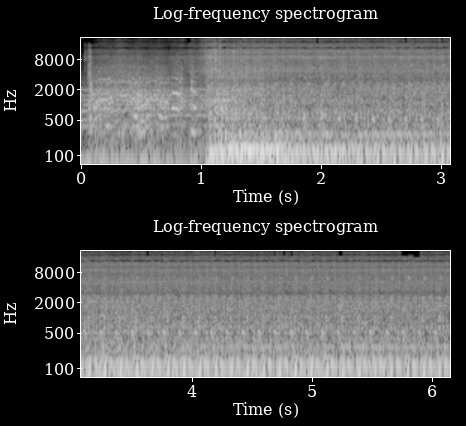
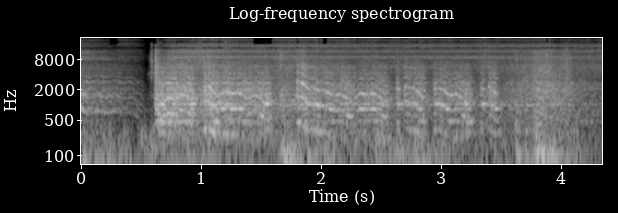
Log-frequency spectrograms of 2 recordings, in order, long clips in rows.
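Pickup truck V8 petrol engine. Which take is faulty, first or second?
second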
